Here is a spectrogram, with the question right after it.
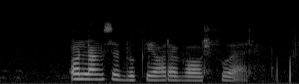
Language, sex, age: Afrikaans, female, 21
